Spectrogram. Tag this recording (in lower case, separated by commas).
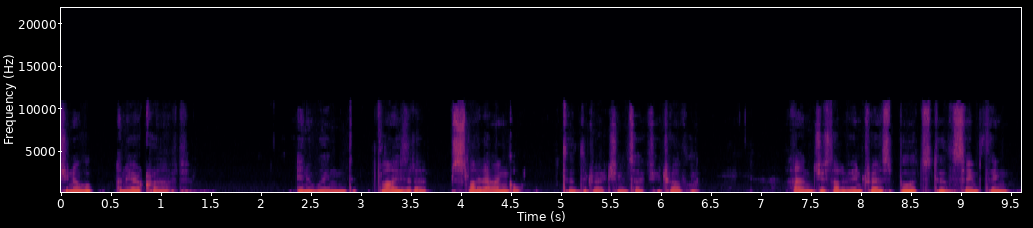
speech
